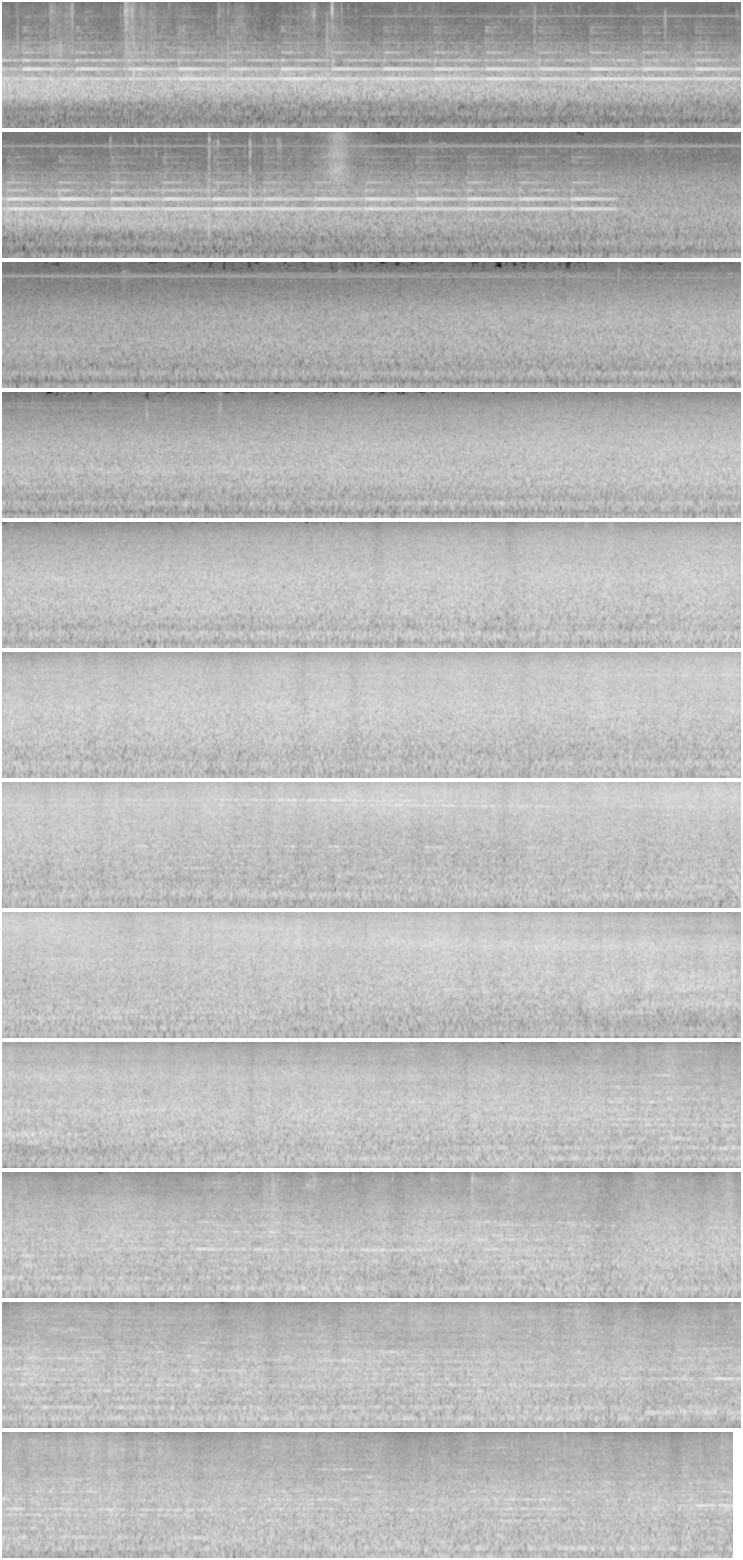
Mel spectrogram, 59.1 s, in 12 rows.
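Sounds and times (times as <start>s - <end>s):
freight train rumbling: 0.0s - 59.0s
pulsing high warning tone: 28.7s - 40.6s.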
